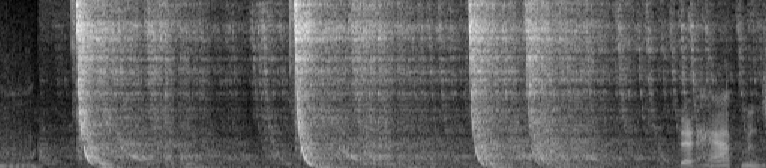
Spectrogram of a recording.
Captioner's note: sound of laser gun firing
